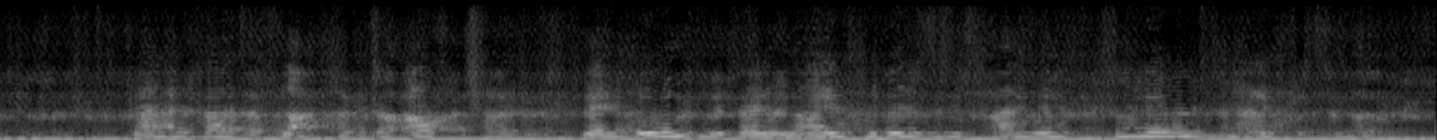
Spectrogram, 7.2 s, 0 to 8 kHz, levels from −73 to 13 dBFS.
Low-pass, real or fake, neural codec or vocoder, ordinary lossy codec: none; fake; codec, 16 kHz, 1 kbps, FreqCodec, smaller model; none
